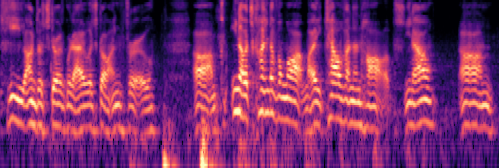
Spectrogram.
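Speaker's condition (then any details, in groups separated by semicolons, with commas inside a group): Profound deafness, congenital; excellent conversationalist, natural communicator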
